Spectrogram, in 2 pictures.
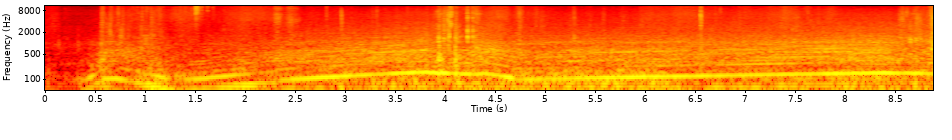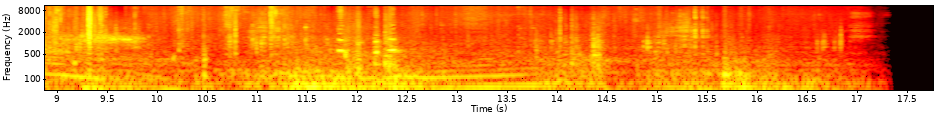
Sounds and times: car interior accelerating and breaking suddenly 0.4 - 16.9
suspension and tire squeek 8.2 - 15.7
Objects inside car bump 8.6 - 13.0
keys in ignition rattle 8.8 - 12.7
keys in ignition rattle 13.4 - 15.7
Objects inside car bump 13.6 - 16.9

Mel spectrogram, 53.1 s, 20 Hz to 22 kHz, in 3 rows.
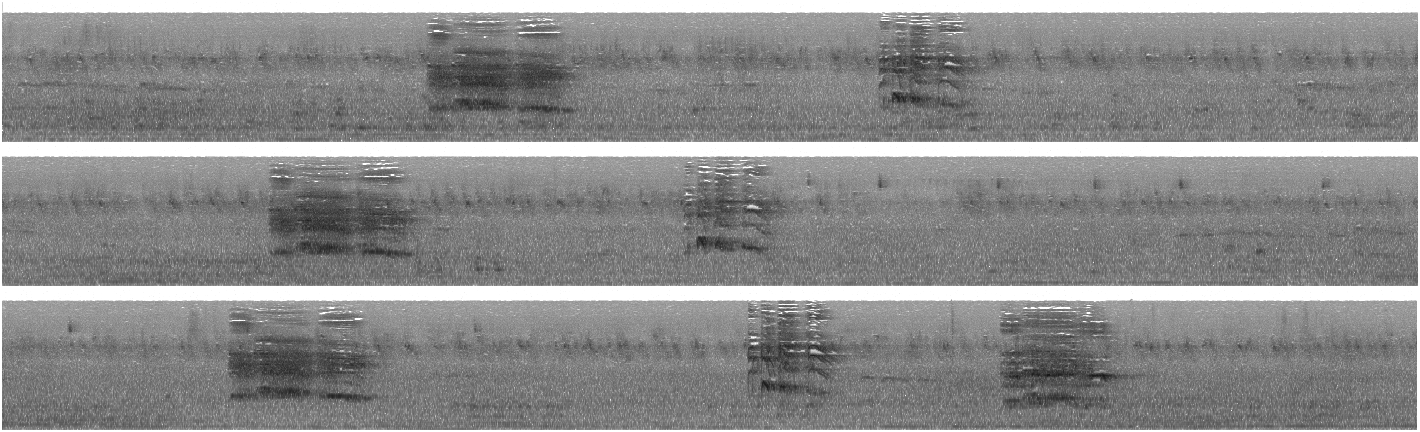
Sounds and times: roosters crowing 0.0 - 2.9
birds chirping 0.0 - 53.0
soft traffic noise 0.0 - 53.0
roosters crowing 5.2 - 7.8
roosters crowing 10.9 - 12.6
roosters crowing 20.8 - 23.6
roosters crowing 26.2 - 27.6
roosters crowing 32.5 - 35.9
roosters crowing 38.2 - 41.3
roosters crowing 44.6 - 51.4

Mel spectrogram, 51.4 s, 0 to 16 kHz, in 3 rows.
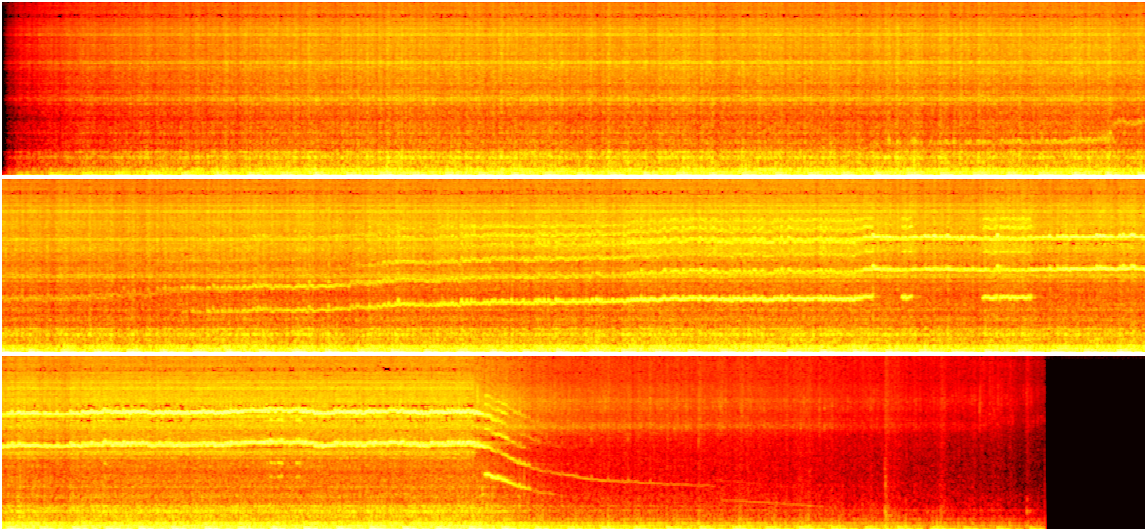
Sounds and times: Coming to the boil 0.6 - 49.9
whistling 13.3 - 45.0

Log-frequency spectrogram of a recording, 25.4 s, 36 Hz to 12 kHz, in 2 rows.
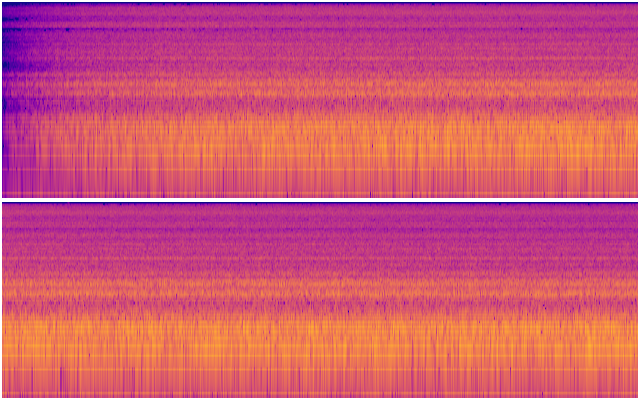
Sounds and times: Kettle Boil 0.0 - 25.4

